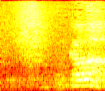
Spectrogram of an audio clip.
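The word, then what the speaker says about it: ཀ་བ: Она произносится как кава. А написано что? Как мы читали вот этот слог? Должно быть кава.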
